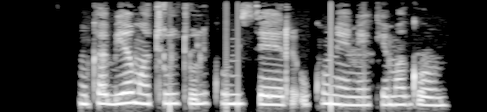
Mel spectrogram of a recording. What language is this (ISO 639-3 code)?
dav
